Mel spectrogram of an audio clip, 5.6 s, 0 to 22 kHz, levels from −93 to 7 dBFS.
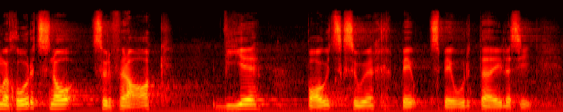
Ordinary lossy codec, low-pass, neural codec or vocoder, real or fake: none; 14.4 kHz; none; real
